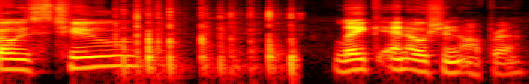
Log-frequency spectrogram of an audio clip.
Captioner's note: tabletop drumroll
